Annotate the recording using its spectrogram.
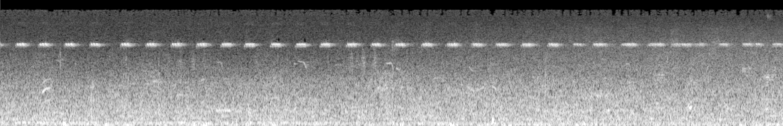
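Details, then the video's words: At Walden Pond a cricket keeps up a shrill, regular pulsed chirp, close to three beats per second and unbroken for the whole stretch, against quiet low rumble and rustle. "Listen to Crickets at Walden Pond"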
